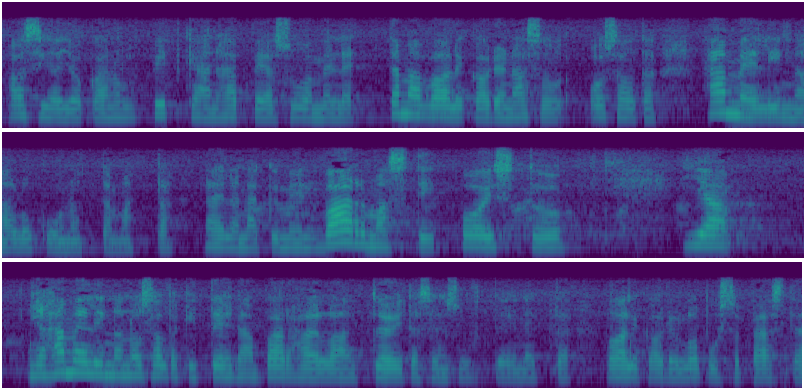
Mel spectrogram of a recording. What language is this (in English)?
Finnish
